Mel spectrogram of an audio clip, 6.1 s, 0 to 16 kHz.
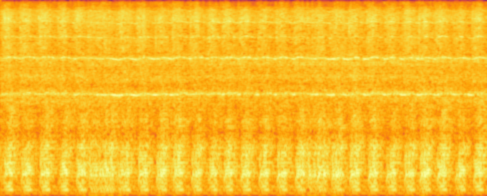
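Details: Mazda FD RX7 RS Series 8 bridgeport rotary with Hypergear T51R single-turbo conversion, first start, untuned, open dump with no muffler: very loud, choppy idle thumping about twice a second with harsh raw rasp.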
